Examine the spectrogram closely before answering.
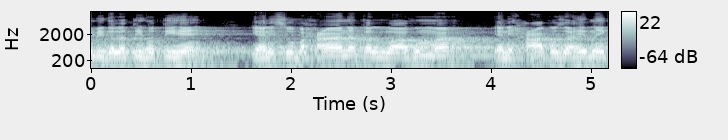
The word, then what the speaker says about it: سبحانک اللہم: سبحانک اللہم، سبحانک اللہم، اس کے پڑھنے میں بھی غلطی ہوتی ہے، یعنی سبحانک اللہم، یعنی ہا کو ظاہر نہیں کرتے ہیں، اور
